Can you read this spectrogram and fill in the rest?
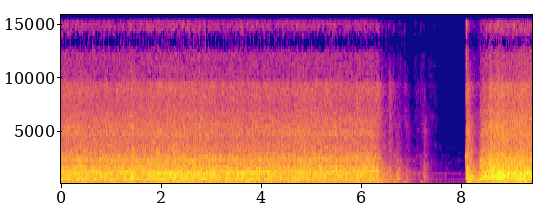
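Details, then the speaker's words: Weathered Wheel Horse GT-1600 Workhorse with a Briggs engine, on a remote gas tank and with choke applied: the starter cranks with even compression pulses but it never fires. The owner suspects no spark or no fuel reaching the engine. "well we ain't got nothing it don't even sound like it's sparking sound like it's trying to hit"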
